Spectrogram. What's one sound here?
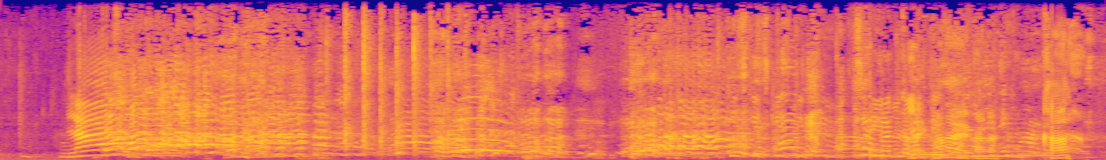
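A young woman laughs loudly and squeals close by.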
